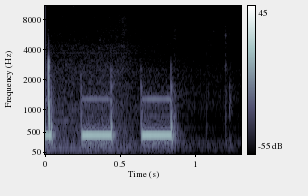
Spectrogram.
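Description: Two steady touch-tone keypad beeps, each about a fifth of a second, as a telephone number is redialed after a dropped call; the tones sound alone, with a faint click before them and quiet after.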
